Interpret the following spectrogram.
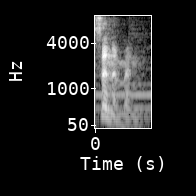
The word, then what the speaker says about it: CNMD: Mid-section of the game, you meet Macaron and CNMD, pronounced Cinnamon.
